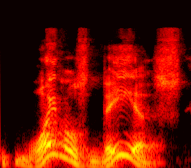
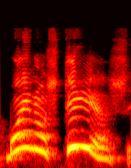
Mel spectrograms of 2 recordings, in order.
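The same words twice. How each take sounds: First: "Buenos dias" drawn out very slowly with Goofy's scoops and valleys. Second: "Buenos dias" in a much higher, louder Mickey falsetto; Mickey Mouse voice. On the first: Showing how Goofy sounds in Spanish, slow scooping delivery. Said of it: "Whereas if Goofy". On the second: Showing how Mickey sounds in Spanish, high loud falsetto. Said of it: "it's still Mickey saying that". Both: Shown as a demonstration.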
